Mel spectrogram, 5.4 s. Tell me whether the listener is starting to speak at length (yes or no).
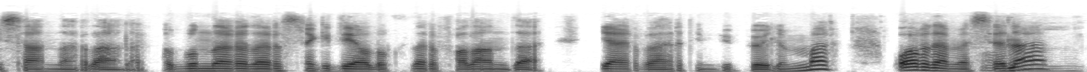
no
